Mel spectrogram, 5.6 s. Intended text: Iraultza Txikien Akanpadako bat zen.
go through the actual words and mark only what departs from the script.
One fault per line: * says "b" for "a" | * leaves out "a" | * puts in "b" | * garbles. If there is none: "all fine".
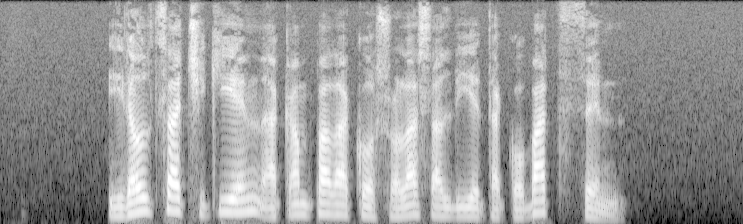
* puts in "solasaldietako"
